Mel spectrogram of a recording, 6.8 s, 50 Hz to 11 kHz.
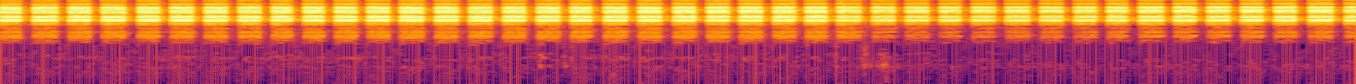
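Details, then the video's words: A Cicada orni cicada sings a loud, high, buzzy song pulsing about four times a second; each click is followed by a train of vibrations near 4.3 kHz, with a 240 Hz modulation. "Cicala che frinisce - Chirping Cicada"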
